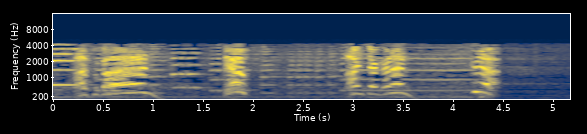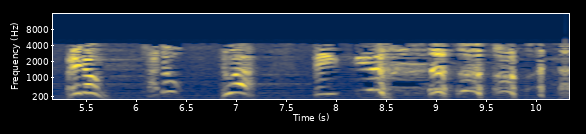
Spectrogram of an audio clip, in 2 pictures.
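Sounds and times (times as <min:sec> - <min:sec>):
speech: 0:00.3 - 0:01.2, 0:01.8 - 0:02.2, 0:03.0 - 0:04.6, 0:05.4 - 0:09.9
person coughing and hacking: 0:08.5 - 0:10.3.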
